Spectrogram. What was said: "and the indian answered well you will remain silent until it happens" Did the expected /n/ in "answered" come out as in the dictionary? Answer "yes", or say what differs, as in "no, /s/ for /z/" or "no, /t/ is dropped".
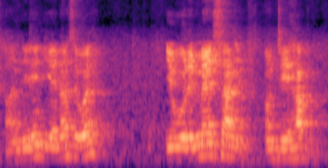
no, /n/ is dropped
